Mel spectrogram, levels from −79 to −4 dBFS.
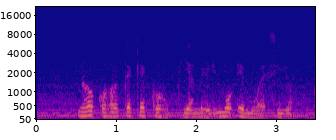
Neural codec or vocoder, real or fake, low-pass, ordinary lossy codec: vocoder, 44.1 kHz, 128 mel bands, Pupu-Vocoder; fake; none; none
